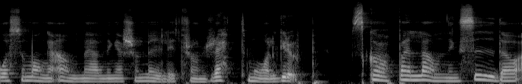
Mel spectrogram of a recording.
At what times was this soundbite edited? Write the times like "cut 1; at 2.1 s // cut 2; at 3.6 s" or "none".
cut 1; at 3.3 s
